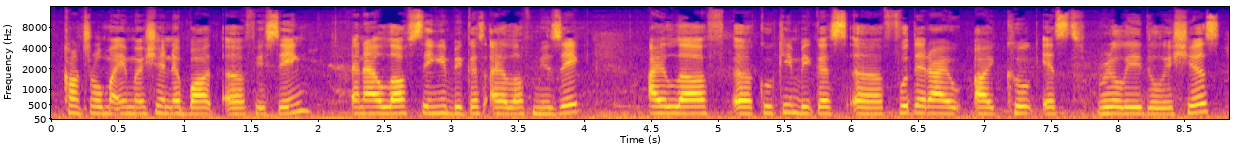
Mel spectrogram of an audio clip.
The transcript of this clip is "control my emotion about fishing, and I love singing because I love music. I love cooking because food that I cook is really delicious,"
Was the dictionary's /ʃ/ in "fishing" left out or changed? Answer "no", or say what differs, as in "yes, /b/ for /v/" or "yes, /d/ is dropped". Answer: yes, /s/ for /ʃ/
